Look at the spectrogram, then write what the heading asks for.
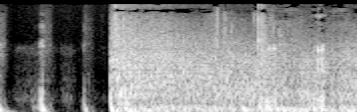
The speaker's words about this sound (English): The Lightning will go all the way for Tampa Bay. Fire the cannons.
